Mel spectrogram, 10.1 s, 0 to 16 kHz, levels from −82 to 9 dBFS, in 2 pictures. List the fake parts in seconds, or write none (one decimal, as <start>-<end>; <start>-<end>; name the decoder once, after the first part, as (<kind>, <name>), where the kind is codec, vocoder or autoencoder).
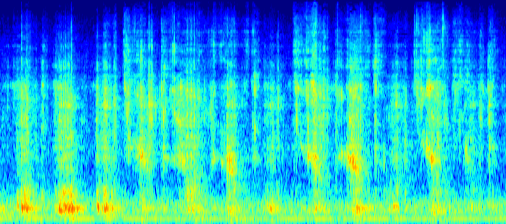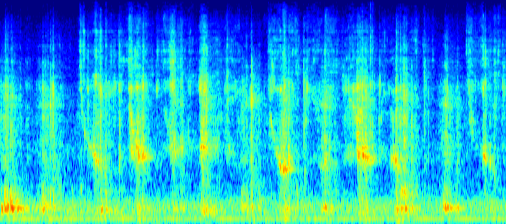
none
